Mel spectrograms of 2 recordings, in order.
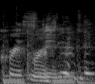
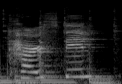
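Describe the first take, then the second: First: The name begins with a 'Kris' sound. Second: The name begins with a 'Ker' sound. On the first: The speaker calls it wrong. "not Kristen" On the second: The speaker calls it right. "please say her name right. It's Kirsten"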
